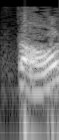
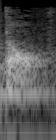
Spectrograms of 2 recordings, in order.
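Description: First: The syllable has a low dipping, falling-rising tone. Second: The syllable has a sharp falling tone. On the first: Something falls over or collapses. "那有两种念法，倒了是怎么？我站不住了" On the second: Something is turned upside down. "那叫倒，倒过来"

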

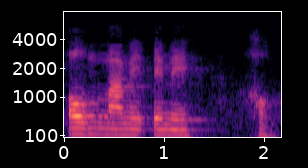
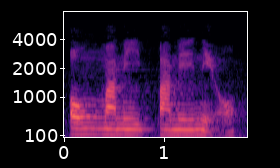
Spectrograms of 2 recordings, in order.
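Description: First: The final syllable is pronounced 'hong'. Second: The final syllable is pronounced 'niu'. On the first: The speaker calls it right. "应该念嗡嘛咪叭咪吽" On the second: The speaker calls it wrong. "那她念成嗡嘛咪叭咪牛"

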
